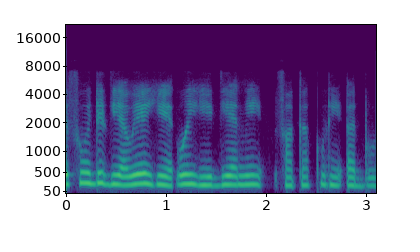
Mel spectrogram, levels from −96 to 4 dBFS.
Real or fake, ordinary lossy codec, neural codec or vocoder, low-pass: fake; Opus, 24 kbps; codec, 16 kHz, 0.5 kbps, FreqCodec, larger model; 7.2 kHz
